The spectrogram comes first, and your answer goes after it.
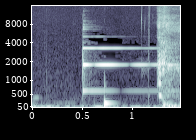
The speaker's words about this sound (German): So, wir läuten ein in die neue Folge Stem Table mit einem kräftigen Gong.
